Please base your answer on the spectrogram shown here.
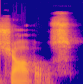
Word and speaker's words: shovels: The word is pronounced shovels. So what's the difference? If I say shovel, that's the open ah sound, like hot and stop. I need the closed sound, like cup and up. It's more closed. Shovels. We hear the sound with the first word, buckets. Buckets. That's the same sound, the in buckets. Shovels. Both words have the same sound in the first syllable.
